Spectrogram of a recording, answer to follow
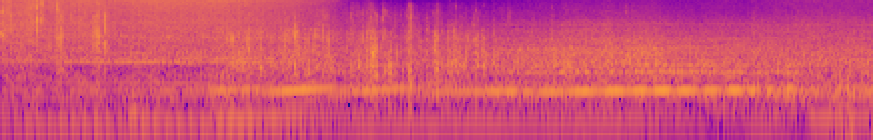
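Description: An engine running steadily, its pitch climbing slowly from about a second in, with a few sharp clicks.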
